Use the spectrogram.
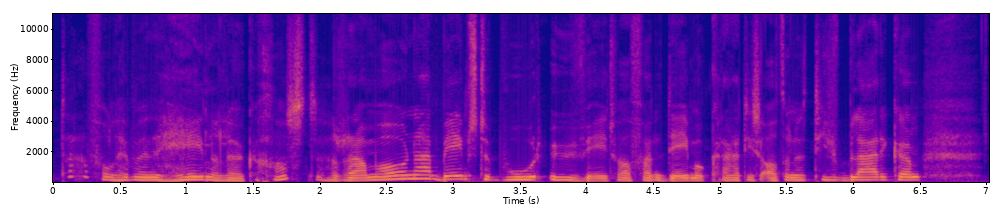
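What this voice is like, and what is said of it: Put-on eastern Dutch accent. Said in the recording (Dutch): “Waarom ga je nou met een Oosters accent praten?”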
